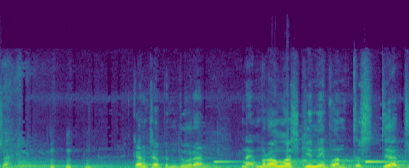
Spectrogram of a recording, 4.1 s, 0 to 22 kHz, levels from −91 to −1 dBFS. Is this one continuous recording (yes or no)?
no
